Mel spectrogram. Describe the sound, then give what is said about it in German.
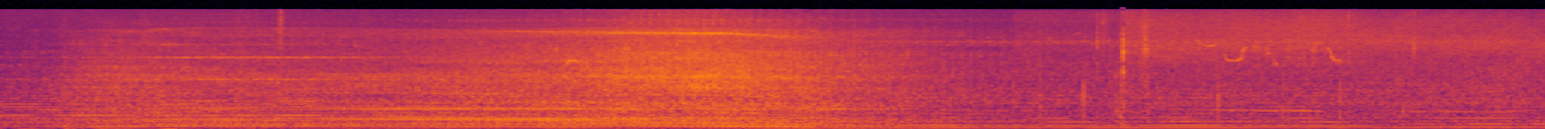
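A truck approaching on a road in a remote area: its engine rumble swells steadily to a peak, then slowly fades as it drives past, with no voices. “Pass auf, da kommt ein LKW.”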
